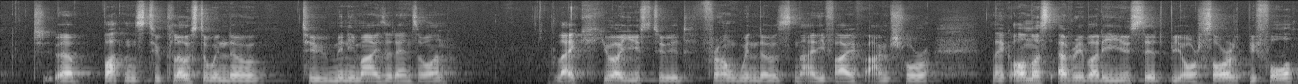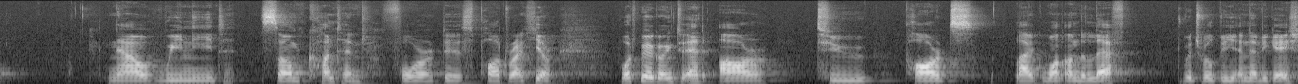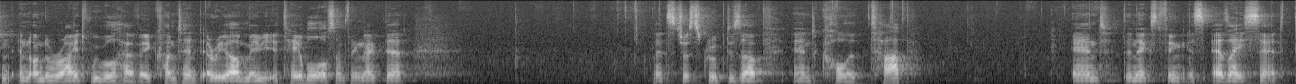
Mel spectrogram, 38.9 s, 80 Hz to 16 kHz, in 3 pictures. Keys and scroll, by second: 0.3 Left, 32.0 super+g, 33.7-34.8 typing.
